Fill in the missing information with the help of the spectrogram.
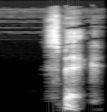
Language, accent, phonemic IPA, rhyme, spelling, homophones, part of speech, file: English, Australia, /ˈspɛk/, -ɛk, spec, speck, noun / verb / adjective, En-au-spec.ogg
- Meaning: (noun) 1. Clipping of specification 2. Clipping of speculation 3. Clipping of specialization 4. Clipping of specialist 5. Clipping of special 6. Clipping of spectrum 7. Abbreviation of specifier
